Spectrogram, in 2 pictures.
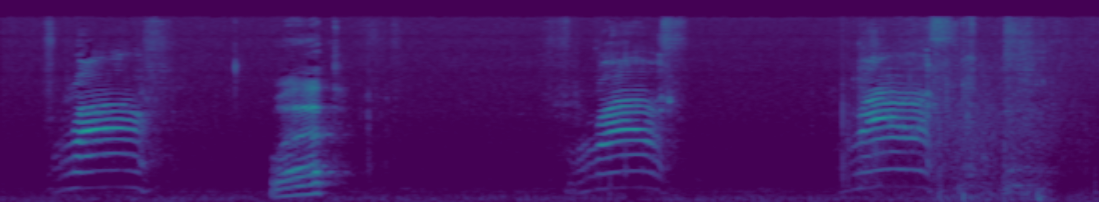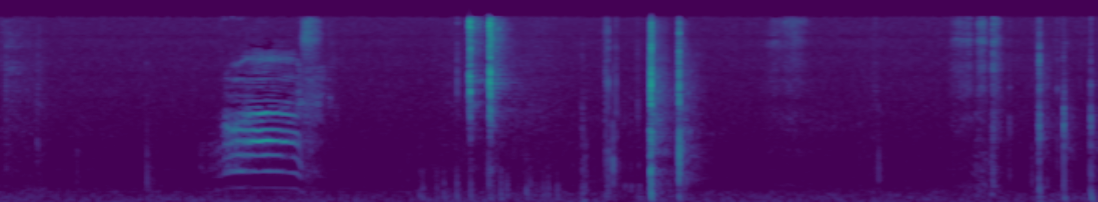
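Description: A Siamese cat gives loud, drawn-out meows that rise and fall, repeated every few seconds.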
